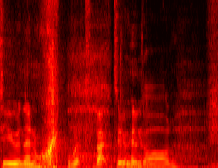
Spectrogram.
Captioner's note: whrrsh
